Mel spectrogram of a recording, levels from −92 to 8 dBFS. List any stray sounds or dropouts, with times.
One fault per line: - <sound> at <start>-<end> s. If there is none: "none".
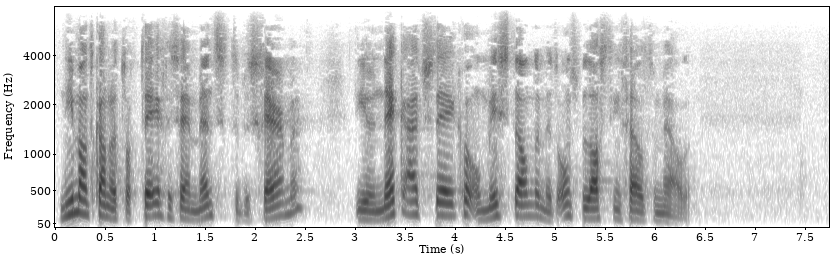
none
